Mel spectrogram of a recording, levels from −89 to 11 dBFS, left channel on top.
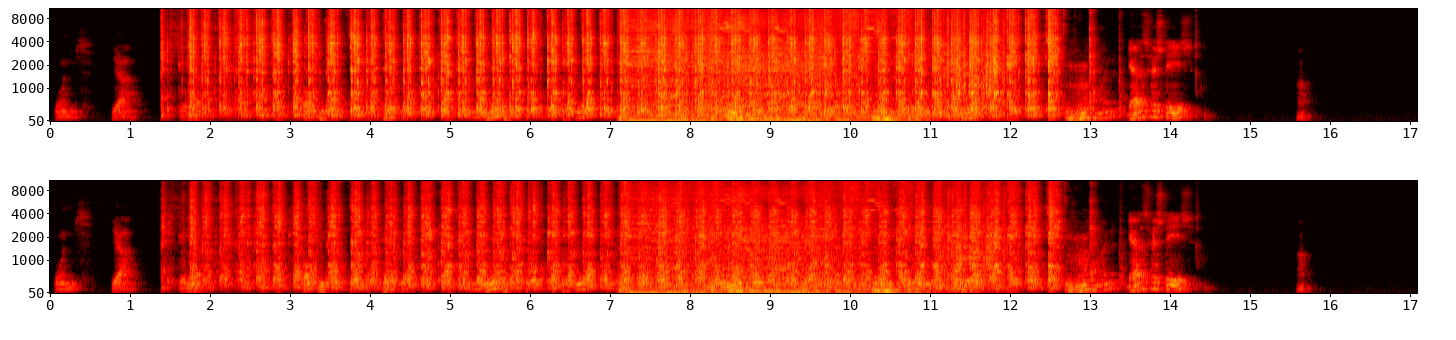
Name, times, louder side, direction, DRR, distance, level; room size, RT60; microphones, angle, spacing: voice 1, 0.1-0.5 0.8-1.1 1.6-2.3 3.1-4.7 5.2-6.8 7.1-7.8 8.2-11.8 12.6-13.3, right 3 dB, 45° right, 3 dB, 0.4 m, -41 dB
sound 1, 1.4-12.7 13.0-13.1 13.4-13.5 14.3-14.4, left 6 dB, 90° left, 0.5 m, -27 dB
sound 2, 7.1-12.0, left 4 dB, 30° left, 0.4 m, -30 dB
voice 2, 12.7-13.0 13.5-14.3 15.6-15.7, equal, 5° left, -3 dB, 1.1 m, -36 dB
3.0 x 2.3 x 3.0 m, 0.38 s
head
